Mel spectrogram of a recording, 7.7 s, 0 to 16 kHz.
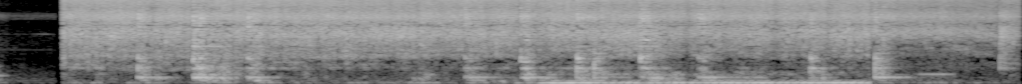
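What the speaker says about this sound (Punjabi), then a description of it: "ਲਸਣ ਤੇ ਪਿਆਜ਼ਾਂ ਨੂੰ ਆਪਾਂ 10 ਮਿੰਟ ਭੁੰਨਾਂਗੇ" Long-cut onions and garlic fry in oil over cumin and mustard seeds with a loud, constant sizzle. Repeated stirring scrapes and a low hum run through the middle, and no one speaks.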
